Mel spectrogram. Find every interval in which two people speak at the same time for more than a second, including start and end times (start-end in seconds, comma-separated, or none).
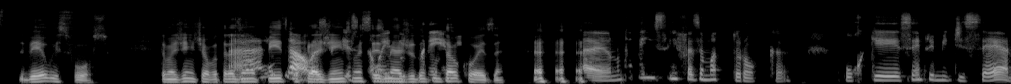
2.3-4.6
